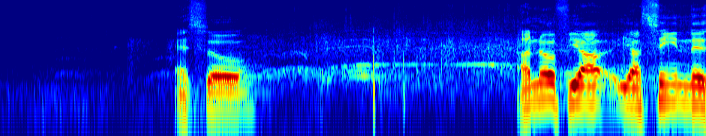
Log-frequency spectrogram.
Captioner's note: applause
